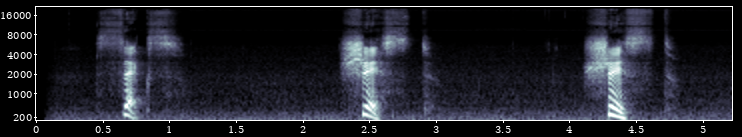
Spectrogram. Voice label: MAC 6, macedonian phrasebook; the talking macedonian phrasebook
